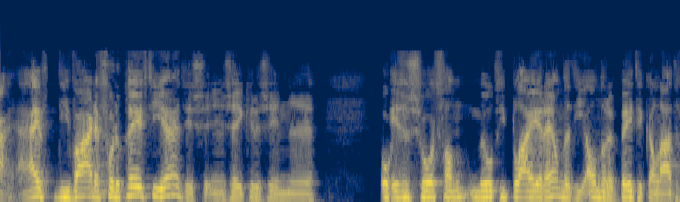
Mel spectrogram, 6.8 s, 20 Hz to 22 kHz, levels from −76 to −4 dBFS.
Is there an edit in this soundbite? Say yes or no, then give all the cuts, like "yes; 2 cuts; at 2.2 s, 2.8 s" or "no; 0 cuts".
yes; 3 cuts; at 1.3 s, 1.8 s, 3.9 s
